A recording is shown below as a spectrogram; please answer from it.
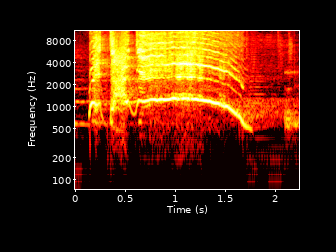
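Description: A person's long, high-pitched scream, held for about a second and then falling away in pitch, after a couple of short cries at the start.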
